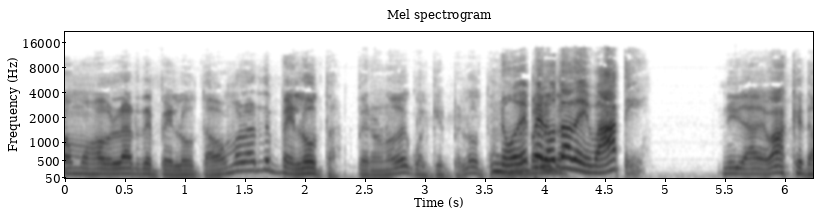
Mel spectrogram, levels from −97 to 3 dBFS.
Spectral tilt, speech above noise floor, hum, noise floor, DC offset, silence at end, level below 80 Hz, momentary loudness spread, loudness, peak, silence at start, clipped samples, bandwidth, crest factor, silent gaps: -4.5 dB/octave; 44 dB; none; -63 dBFS; under 0.1%; 0 s; -54 dBFS; 18 LU; -18 LUFS; -2 dBFS; 0 s; under 0.1%; 14 kHz; 18 dB; none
